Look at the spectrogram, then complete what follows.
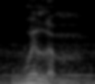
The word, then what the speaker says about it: William: Finally, he defeated the unlucky Charles with the aid of William, which the curé pronounced Willem, the Conqueror, which is why so many English still come to visit the place.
